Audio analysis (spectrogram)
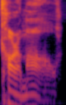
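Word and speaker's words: caramel: and strawberry and salted caramal how about that I said it I said three syllables caramal uh it's 32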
